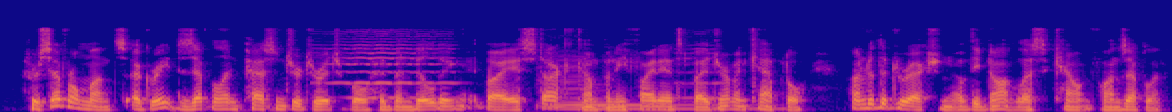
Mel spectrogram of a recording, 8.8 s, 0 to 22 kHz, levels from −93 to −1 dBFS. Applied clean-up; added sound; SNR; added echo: none; Bowed string instrument; 12 dB; none.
